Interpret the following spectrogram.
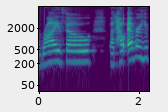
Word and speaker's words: Raidho: Some people pronounce it more phonetically, which would be Raidho, I guess, if you were saying the letters. I prefer Raidho, but however you pronounce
